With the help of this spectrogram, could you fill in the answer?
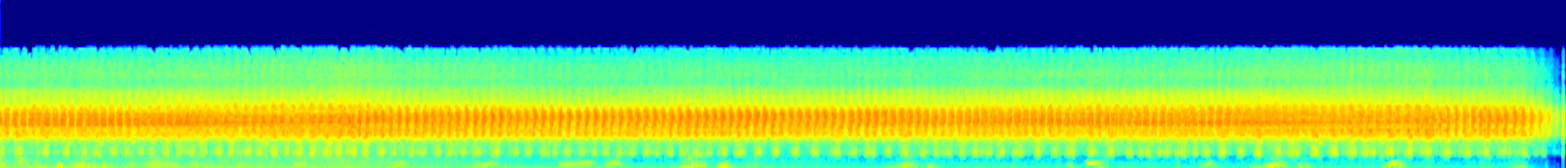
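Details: Cicada calling from a tree in Jagodje, Izola, Slovenia: a loud, continuous high buzzing drone with a fast rattling pulse throughout, steady until it cuts off at the end; faint bird chirps behind.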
